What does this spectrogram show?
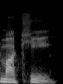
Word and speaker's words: Maquis: It's pronounced Maquis. It's not Maquis. It's Maquis. Maquis. It's the Maquis.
